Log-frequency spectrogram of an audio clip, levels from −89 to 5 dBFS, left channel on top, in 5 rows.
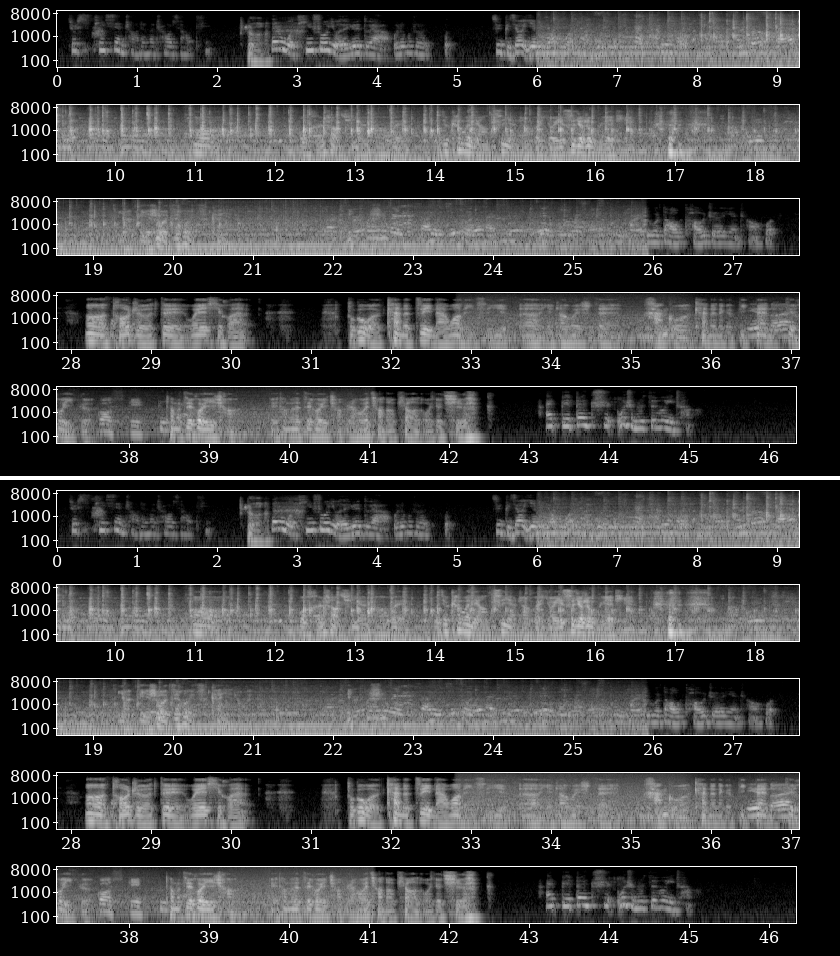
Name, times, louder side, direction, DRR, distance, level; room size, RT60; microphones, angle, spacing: voice 1, 0.1-1.7 2.7-4.6 5.4-9.8 11.4-11.8 17.6-18.7 19.7-20.0 22.4-24.3 24.6-27.5 27.9-28.1 28.3-28.9 29.9-30.2 35.1-35.3 38.4-38.8 39.1-39.3 43.2-45.0, left 1 dB, 45° left, 1.1 m, -38 dB
Livestock farm animals working animals, 6.0-25.9, left 3 dB, 20° left, 0.4 m, -30 dB
voice 2, 11.0-11.4 11.9-13.7 14.0-17.5 19.3-21.0 22.2-22.6 28.2-30.2 30.6-30.7 31.1-34.9 35.2-37.5 38.5-39.4 39.7-42.3, right 2 dB, 55° right, 0.8 m, -29 dB
sound 1, 32.8-41.1, right 6 dB, 90° right, 0.5 m, -36 dB
2.5 x 2.4 x 2.3 m
head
